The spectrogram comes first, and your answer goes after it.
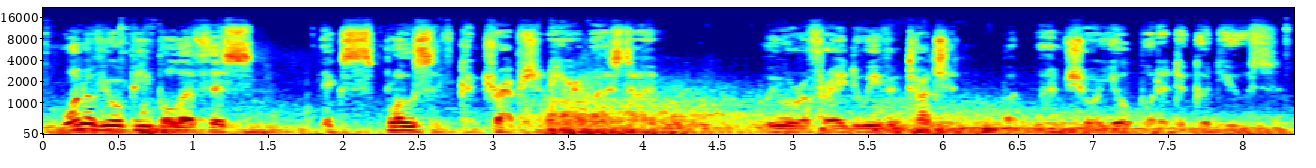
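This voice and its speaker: Western game padre: lowish voice, folksy and fatherly, gently wry, over noisy ambience. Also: animated, normal speed. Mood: grave, helpful. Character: kindly, folksy Old West male preacher, fatherly and wry. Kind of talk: cinematic western game dialogue. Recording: clear background noise and ambience.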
